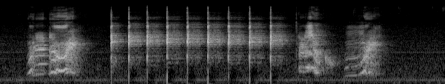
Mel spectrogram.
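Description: Indian ringneck parakeet chattering in short, speech-like phrases that form no clear words. Between them comes a quick run of about ten sharp clicks, roughly six a second.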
